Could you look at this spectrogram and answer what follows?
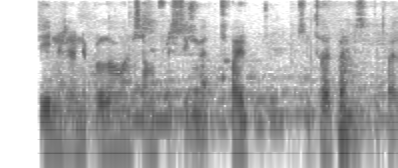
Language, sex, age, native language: Icelandic, male, 12, Icelandic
